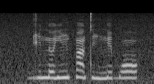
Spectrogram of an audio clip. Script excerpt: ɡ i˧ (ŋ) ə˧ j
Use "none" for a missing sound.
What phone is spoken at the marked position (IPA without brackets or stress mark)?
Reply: n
